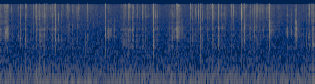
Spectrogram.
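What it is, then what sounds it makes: Dry bar soap being scraped. A metal blade scrapes thick flakes off the surface of a solid, dark purple bar of dry soap. It makes quiet, irregular crisp crackling and scratching with bright, short clicks, a few sharper snaps standing out near the end, over a faint low background rumble.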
